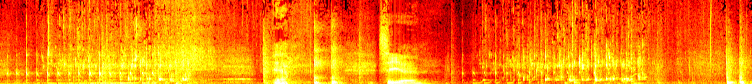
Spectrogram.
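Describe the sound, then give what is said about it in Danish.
Wine glugs and splashes as it is poured into a glass in a steady run of gurgles, broken by a few sharper clinks and bursts, with people talking over it. “Et glas her.”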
